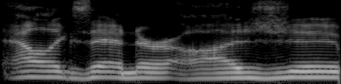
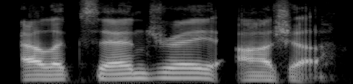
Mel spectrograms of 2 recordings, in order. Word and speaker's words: Alexandre Aja: That's an Alexander Aja movie, or however you pronounce his last name, right? Yep, We directed that. Alexandre Aja.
